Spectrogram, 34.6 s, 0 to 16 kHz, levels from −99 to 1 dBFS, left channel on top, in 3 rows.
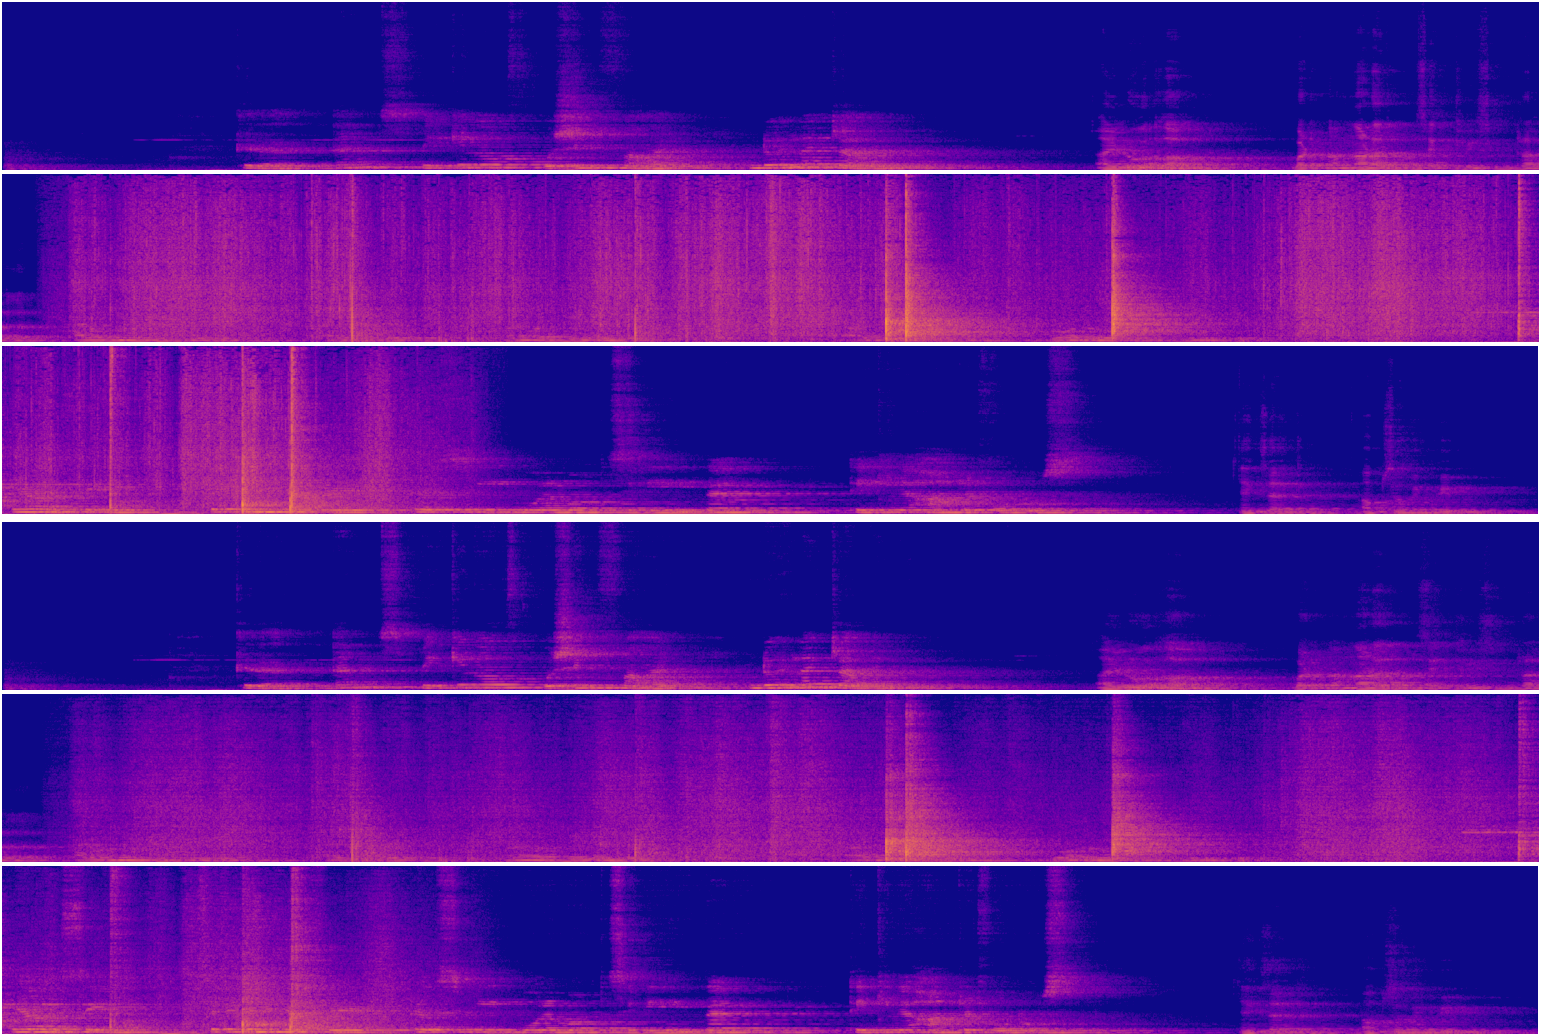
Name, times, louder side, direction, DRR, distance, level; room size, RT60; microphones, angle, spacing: voice 1, 1.7-2.2 2.5-5.1 5.6-6.8 22.5-28.7 29.4-31.1, equal, 40° right, -3 dB, 2.8 m, -45 dB
voice 2, 8.2-8.9 9.7-11.8 12.0-13.6 13.9-14.6 15.3-16.3 17.7-21.0 32.3-34.0, equal, 40° left, -3 dB, 2.2 m, -53 dB
sound 1, 11.8-26.6, left 5 dB, 70° left, 0.8 m, -43 dB
16.5 x 12.0 x 2.7 m, 2.5 s
head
